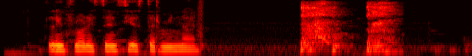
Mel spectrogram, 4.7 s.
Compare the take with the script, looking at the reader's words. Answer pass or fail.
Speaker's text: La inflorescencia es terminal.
pass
